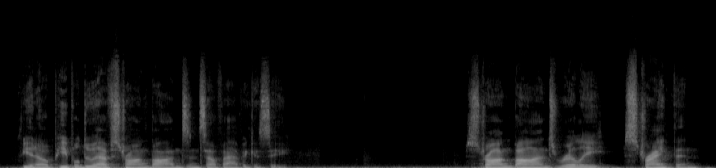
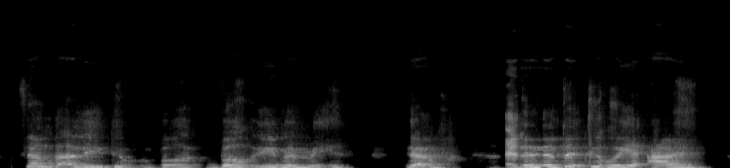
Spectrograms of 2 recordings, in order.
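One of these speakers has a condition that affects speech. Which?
The second: cerebral palsy.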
